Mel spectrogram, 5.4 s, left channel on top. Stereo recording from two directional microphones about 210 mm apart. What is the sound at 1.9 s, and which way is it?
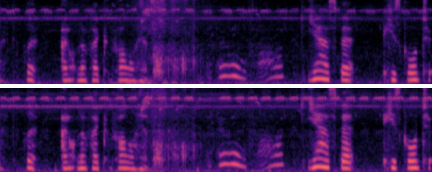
Cricket, 45° left (ahead or behind).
